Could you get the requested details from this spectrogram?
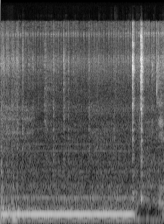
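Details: Eureka single-tub washing machine after repair with nylon fix and belt check: steady low motor hum with agitator turning normally under load, then motor switches off.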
